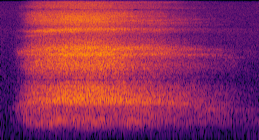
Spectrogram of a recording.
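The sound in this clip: A single long breath through the nose during a guided deep-breathing exercise: a soft, airy hiss that swells quickly, holds, then slowly fades, quiet and alone.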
